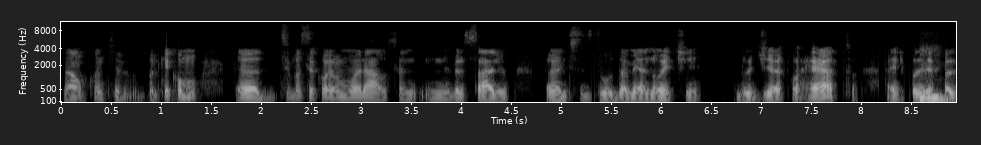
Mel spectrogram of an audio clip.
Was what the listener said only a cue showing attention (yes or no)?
yes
